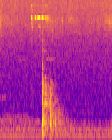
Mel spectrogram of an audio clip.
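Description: Two quick light knocks from hands handling things close to the microphone, a split second apart about a second in, over a faint steady hum.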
